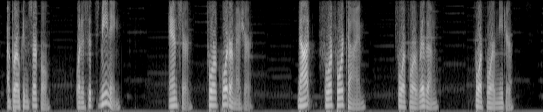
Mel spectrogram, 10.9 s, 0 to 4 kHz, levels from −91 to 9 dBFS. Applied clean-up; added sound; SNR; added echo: neural separator model SepFormer DNS4.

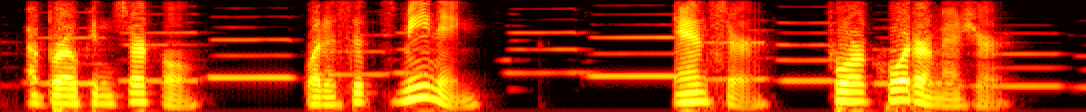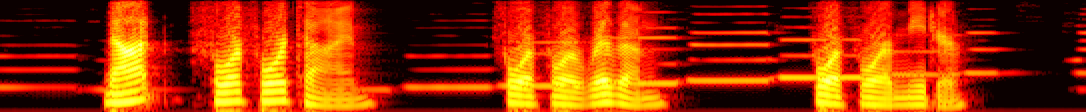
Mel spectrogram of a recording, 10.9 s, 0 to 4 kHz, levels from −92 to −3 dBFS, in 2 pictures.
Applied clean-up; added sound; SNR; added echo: classical method log-MMSE.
